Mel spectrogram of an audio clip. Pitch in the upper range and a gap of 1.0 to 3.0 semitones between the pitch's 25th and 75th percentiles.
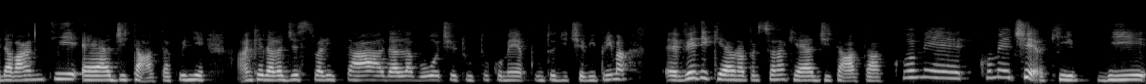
Yes: high, 205 Hz; narrow, 2.5 semitones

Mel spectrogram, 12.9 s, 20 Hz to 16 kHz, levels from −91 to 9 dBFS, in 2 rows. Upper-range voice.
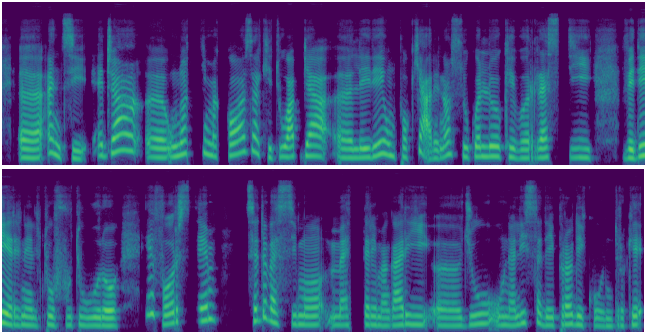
Yes: high, 200 Hz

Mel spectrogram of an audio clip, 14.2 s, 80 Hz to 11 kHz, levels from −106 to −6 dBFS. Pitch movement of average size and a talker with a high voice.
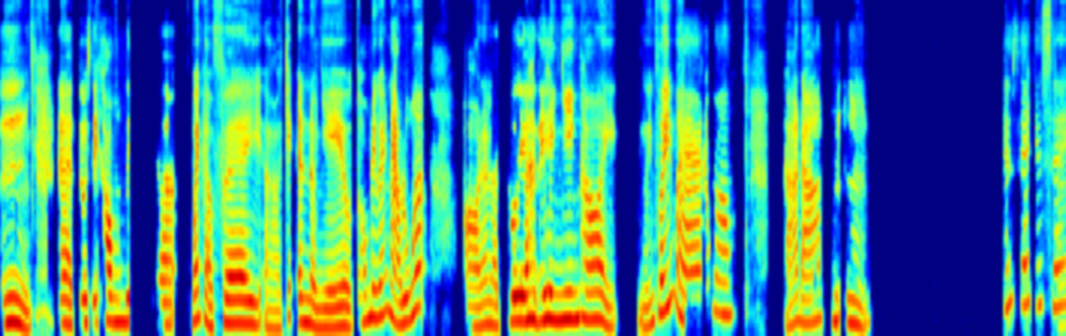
Yes: average, 4.0 semitones; high, 235 Hz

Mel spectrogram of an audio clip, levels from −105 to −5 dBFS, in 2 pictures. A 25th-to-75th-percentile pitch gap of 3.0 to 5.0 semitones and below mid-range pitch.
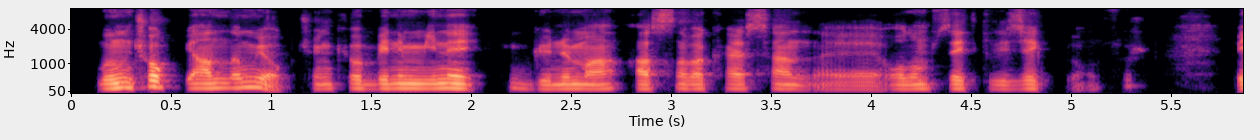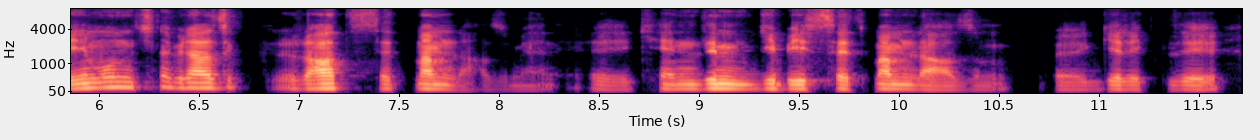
No: narrow, 2.4 semitones; low, 110 Hz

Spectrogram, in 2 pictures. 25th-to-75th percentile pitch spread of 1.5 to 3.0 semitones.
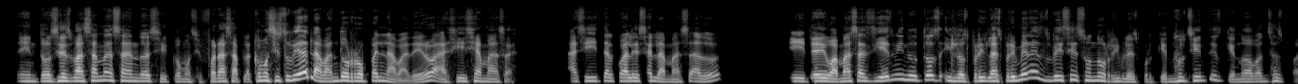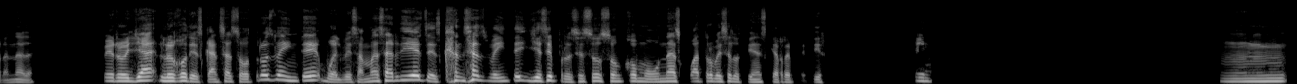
No: average, 4.6 semitones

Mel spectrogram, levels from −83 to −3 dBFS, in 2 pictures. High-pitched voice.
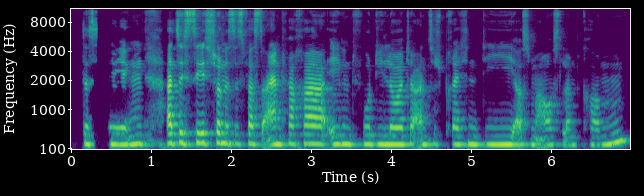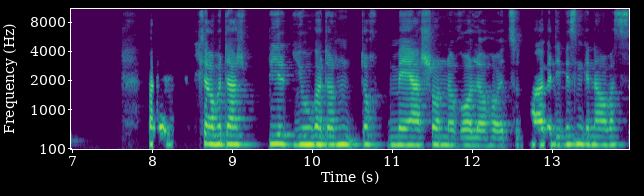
Yes: high, 195 Hz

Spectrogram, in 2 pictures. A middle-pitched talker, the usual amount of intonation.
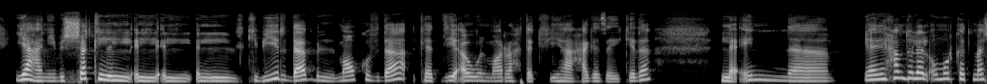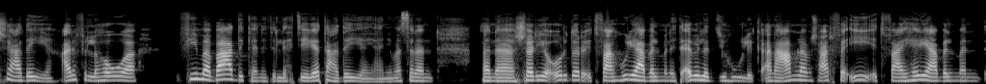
Yes: medium, 180 Hz; average, 4.3 semitones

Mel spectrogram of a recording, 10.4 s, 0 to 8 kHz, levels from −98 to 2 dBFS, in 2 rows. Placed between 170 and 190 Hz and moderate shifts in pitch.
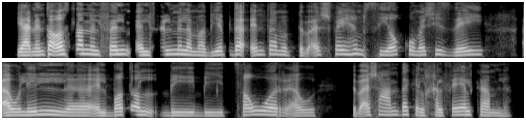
Yes: medium, 185 Hz; average, 3.7 semitones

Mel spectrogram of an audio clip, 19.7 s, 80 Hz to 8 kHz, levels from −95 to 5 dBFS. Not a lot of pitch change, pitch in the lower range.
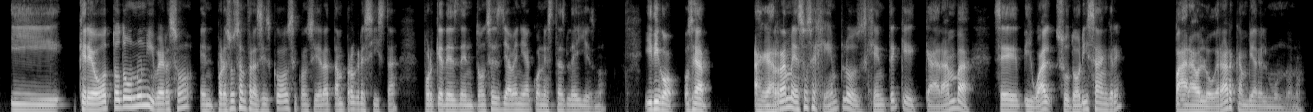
No: average, 3.6 semitones; low, 115 Hz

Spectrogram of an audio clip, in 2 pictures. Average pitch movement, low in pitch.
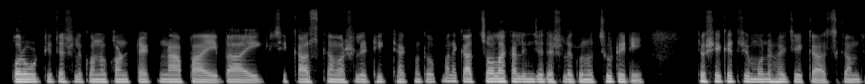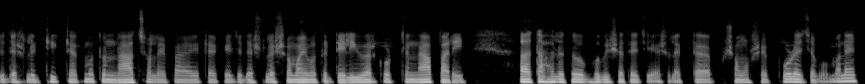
No: narrow, 1.9 semitones; low, 115 Hz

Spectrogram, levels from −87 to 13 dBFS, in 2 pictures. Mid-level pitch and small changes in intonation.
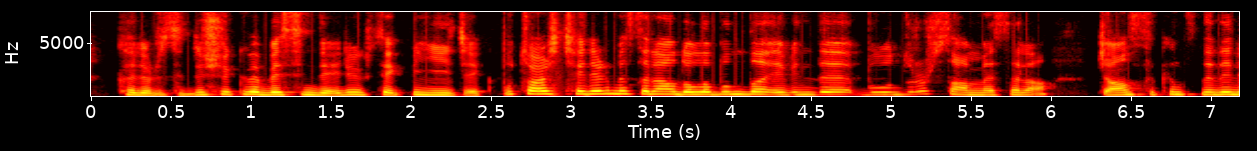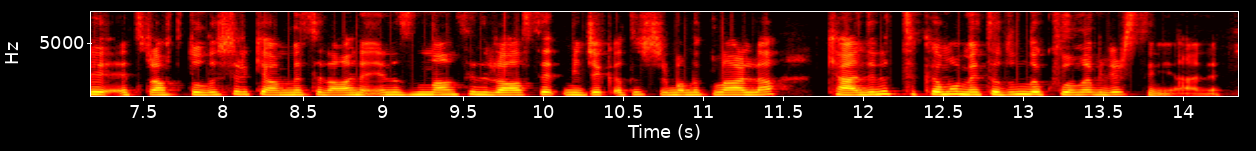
No: high, 215 Hz; narrow, 2.1 semitones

